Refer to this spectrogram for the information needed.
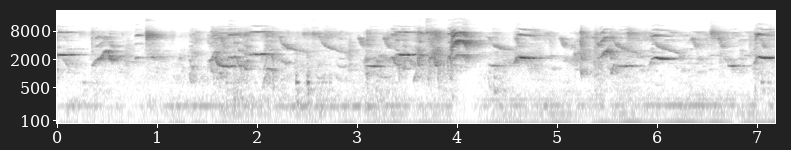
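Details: Cockatiel breeding pair in an aviary: clear, repeated whistled chirps and short rising and falling squawks, several overlapping, with a steady low hum underneath.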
